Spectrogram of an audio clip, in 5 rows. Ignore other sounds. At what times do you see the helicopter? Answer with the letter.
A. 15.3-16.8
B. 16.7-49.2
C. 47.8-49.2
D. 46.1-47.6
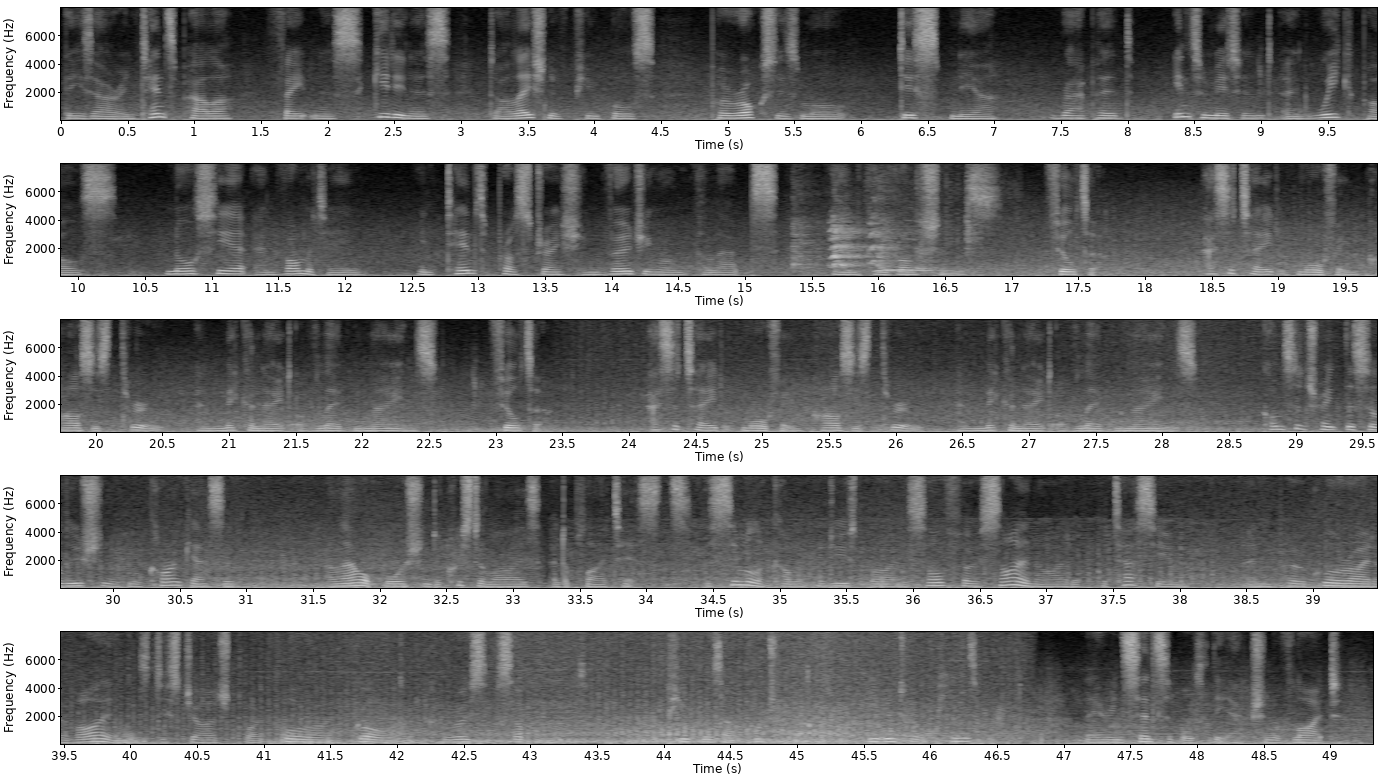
B.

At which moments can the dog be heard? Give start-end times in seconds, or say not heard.
15.3-16.8.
